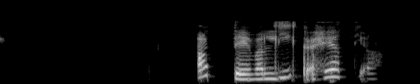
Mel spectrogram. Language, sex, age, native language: Icelandic, female, 9, Icelandic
